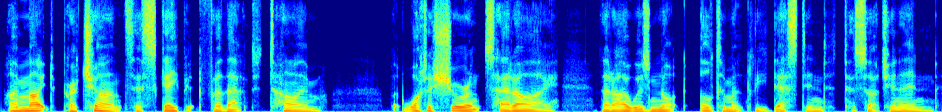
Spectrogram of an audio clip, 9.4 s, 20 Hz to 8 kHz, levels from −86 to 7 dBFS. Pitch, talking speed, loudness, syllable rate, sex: 115 Hz, 145 wpm, -19 LUFS, 4.5 syllables/s, male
